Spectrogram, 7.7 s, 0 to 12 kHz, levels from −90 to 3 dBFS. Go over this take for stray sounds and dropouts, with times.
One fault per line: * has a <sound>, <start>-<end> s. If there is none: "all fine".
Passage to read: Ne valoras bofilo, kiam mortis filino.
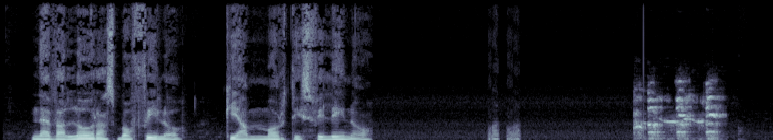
* has a laugh, 4.9-5.2 s
* has a laugh, 6.3-7.3 s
